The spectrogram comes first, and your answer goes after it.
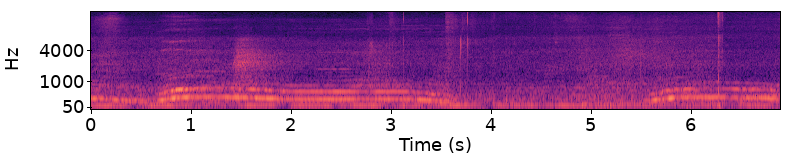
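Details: During a tiger cat fight, a low, moaning yowl is held for about three seconds and then falls away. A second rising wail starts near the end, over a constant low hum and faint background noise.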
